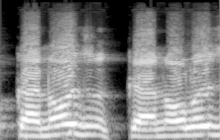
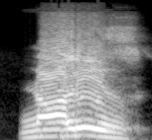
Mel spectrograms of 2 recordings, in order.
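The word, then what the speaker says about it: knowledge: मैं इसका प्रोनाउंस करेंगे वर्ड, इसको कैनोलॉज नहीं बोलेंगे, इसको नॉलेज, नॉलेज, इसको कनाउ नहीं पढ़ेंगे, नव पढ़ा चुका था पहले, नॉलेज जानना, नॉलेज में जानकारी, ध्यान देना।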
